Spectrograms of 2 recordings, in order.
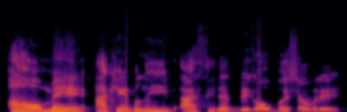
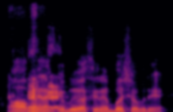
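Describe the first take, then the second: First: It is delivered in an exaggerated, theatrical way. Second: It is delivered in a relaxed, natural way.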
